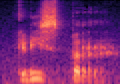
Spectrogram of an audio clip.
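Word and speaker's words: CRISPR: de una tecnología que se llama crisis percas chris pero así como suena crs pr y luego la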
